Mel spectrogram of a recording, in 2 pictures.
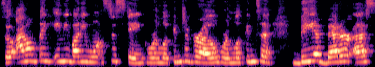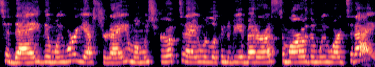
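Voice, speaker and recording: A high-pitched woman talks at a very fast pace with hardly any pauses. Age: 20s. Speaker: former teacher and network marketer. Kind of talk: motivational talk. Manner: animated.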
